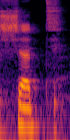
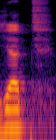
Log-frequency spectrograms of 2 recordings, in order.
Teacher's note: জিম শিন ইয়া জিহ্বার মধ্যখান তার বরাবর উপরে তলের সঙ্গে লাগাবেন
